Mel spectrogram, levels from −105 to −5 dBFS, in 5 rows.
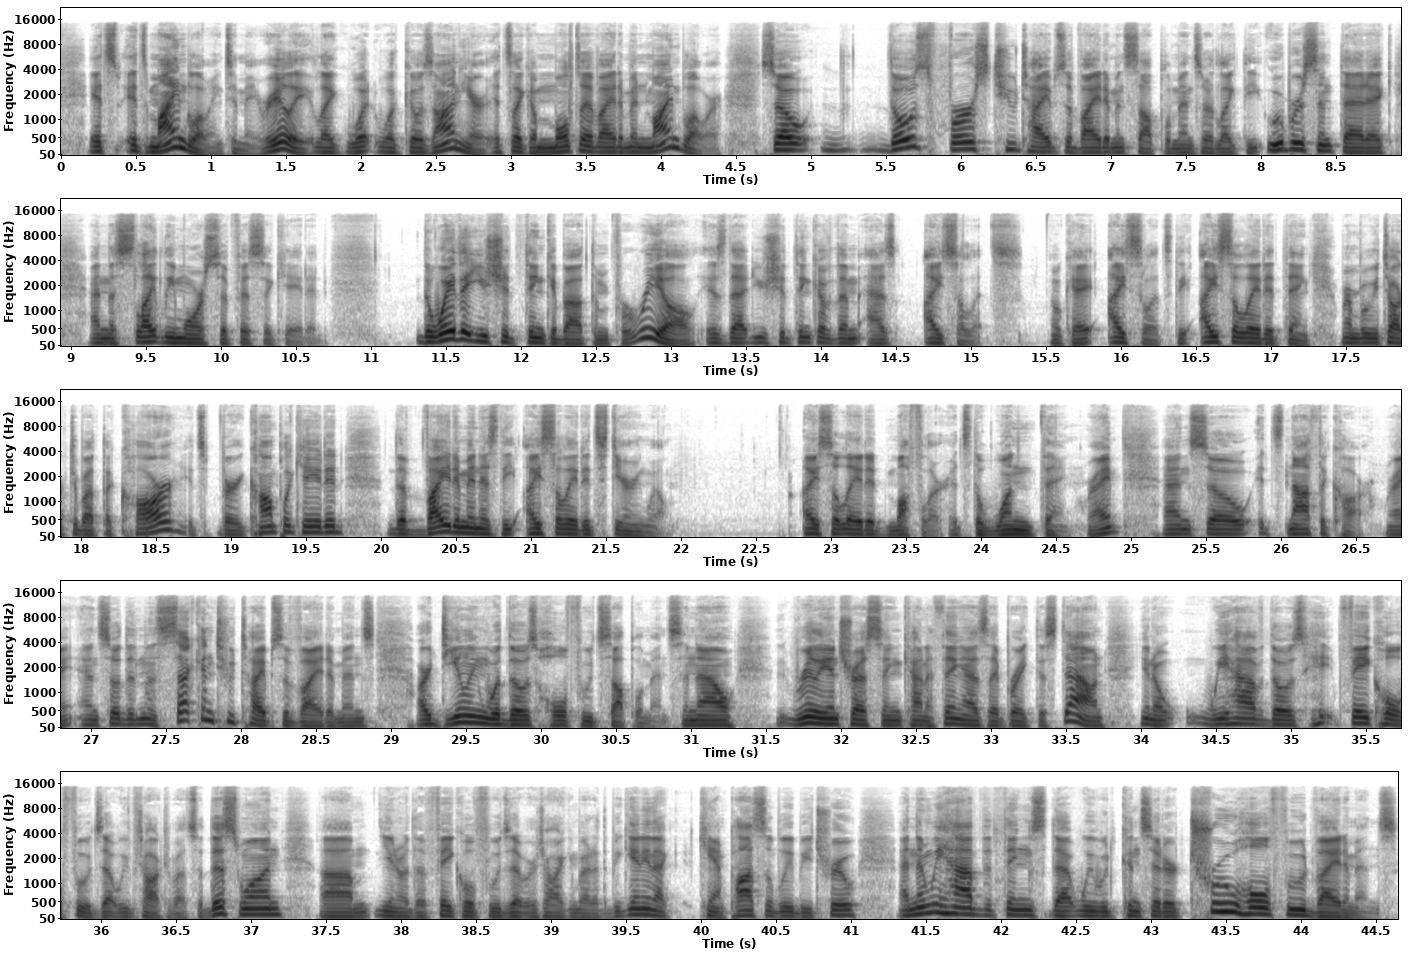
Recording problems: none

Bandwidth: 14.5 kHz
